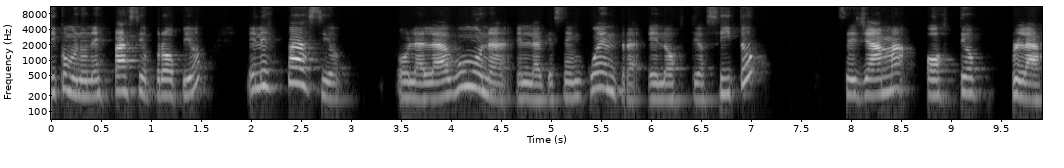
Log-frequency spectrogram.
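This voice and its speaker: Speaking at a very slow pace, a woman with a medium pitch uses lively intonation and a bright, sharp tone. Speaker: university lecturer. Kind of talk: online lecture.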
